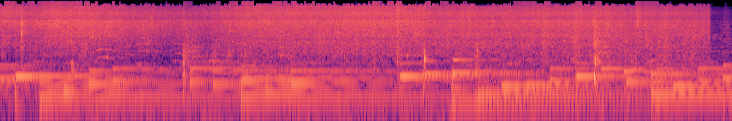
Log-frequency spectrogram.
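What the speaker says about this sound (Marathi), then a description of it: "मसाला चांगला भाजून घेऊया" Homemade ground spice masala roasting in a pan, a soft steady sizzle with occasional stirring scrapes, while a background tonal hum of music runs underneath, no one speaking.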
